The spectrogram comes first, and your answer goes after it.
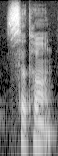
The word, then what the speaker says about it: southern: is very important see s o u h is South we know that H but this is not southurn but this is sou South we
